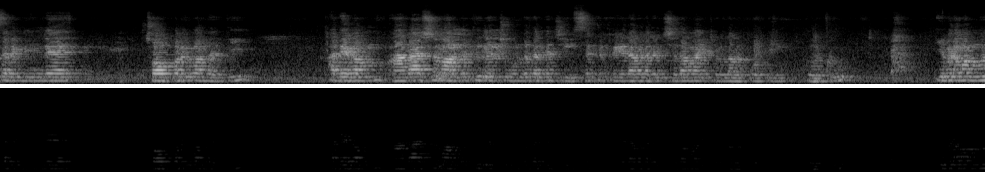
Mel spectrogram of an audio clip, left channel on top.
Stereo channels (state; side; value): quieter; right; 38.6 dB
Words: ചോപ്പറിൽ വന്നെത്തി അദ്ദേഹം ആകാശമാർഗത്തിൽ വെച്ചുകൊണ്ട് തന്നെ ചീഫ് സെക്രട്ടറിയുടെ വളരെ വിശദമായിട്ടുള്ള റിപ്പോർട്ടിംഗ് കേട്ടു. ഇവിടെ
